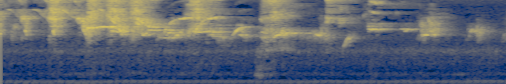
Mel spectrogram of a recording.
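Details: Morning canary song: dense high twittering and quick rising and falling chirps, continuous with brief dips, over a low steady background hum.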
